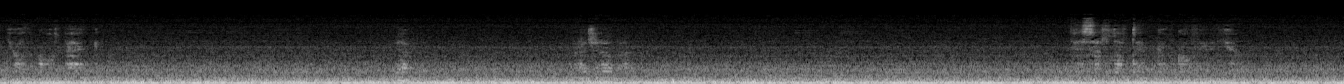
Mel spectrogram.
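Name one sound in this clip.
A woman speaks urgently, heard faintly through a television speaker.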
